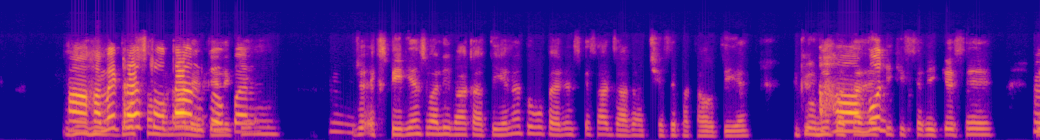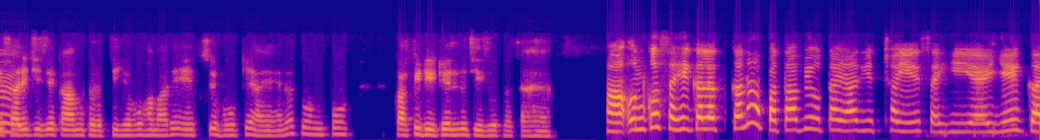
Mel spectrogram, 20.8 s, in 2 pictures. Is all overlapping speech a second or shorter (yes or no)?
no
